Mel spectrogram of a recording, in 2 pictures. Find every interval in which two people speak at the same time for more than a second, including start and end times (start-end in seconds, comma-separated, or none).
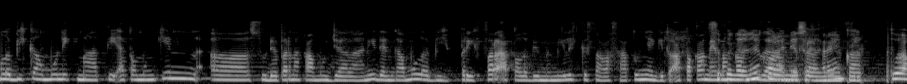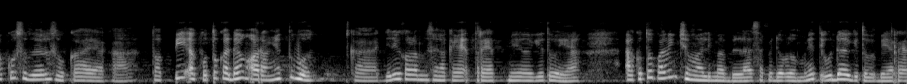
7.1-8.5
